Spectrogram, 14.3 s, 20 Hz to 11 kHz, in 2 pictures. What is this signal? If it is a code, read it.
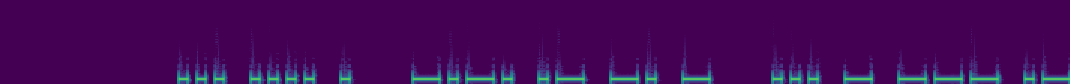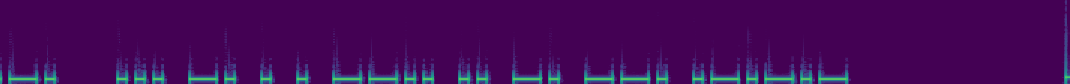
Morse code, heard as a keyed tone, about 20 wpm, 700 Hz. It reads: SHE CANT STOP SNEEZING.
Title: Easy Phrases 20wpm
